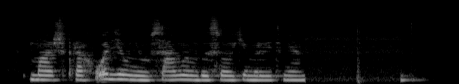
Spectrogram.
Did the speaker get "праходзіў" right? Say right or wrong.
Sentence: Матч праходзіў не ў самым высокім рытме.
right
